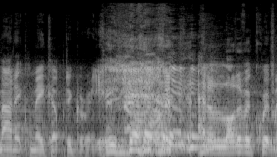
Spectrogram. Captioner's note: laughter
